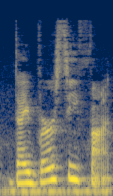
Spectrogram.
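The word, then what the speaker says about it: DiversyFund: We did CrowdStreet and diverse Diversey Fund. So it's spelled Diversy Fund, and it's not for diverse people. It's just called Diversey Fund, and it's pretty new crowdfunding, and they offer good rates and returns.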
